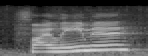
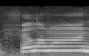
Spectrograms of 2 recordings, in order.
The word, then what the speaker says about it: Philemon: 1 Corinthians, 2 Corinthians, Galatians, nope, Ephesians we're putting over here, Philippians, Philemon, or Philemon, there's different ways of pronouncing it, and 1 Thessalonians.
